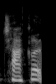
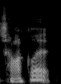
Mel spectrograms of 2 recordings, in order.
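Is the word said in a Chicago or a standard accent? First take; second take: Chicago; standard. First: The word is said in a Chicago accent. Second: The word is said in a standard accent.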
